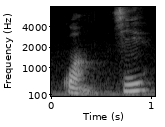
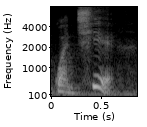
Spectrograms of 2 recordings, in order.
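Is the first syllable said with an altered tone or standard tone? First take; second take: standard tone; altered tone. First: The first syllable carries its standard tone. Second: The first syllable carries a different tone. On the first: It means going shopping. The speaker calls it right. "所以要讲逛街" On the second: It turns into a different character's meaning. The speaker calls it wrong. "你如果念成逛街。那就变成是完全是另外一个字的意思了"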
